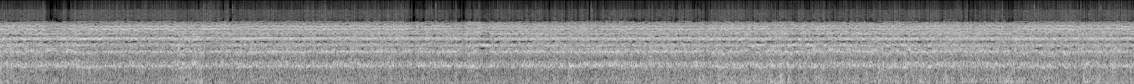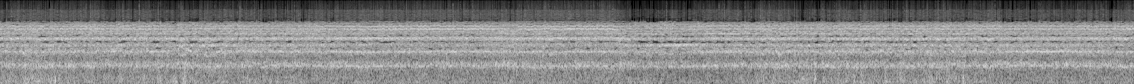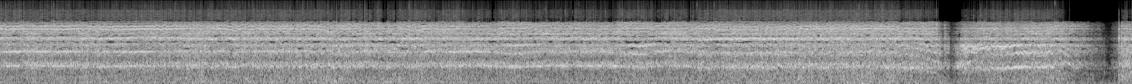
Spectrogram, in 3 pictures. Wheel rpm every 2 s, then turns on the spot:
230, 230, 230, 230, 230, 230, 230, 230, 230, 230, 240, 230, 230, 230, 220, 170, 110.
none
